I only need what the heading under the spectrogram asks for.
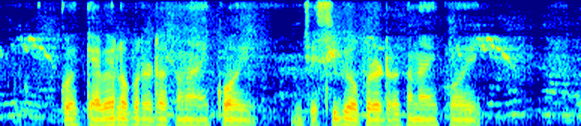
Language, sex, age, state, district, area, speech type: Santali, male, 30-45, West Bengal, Paschim Bardhaman, rural, spontaneous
